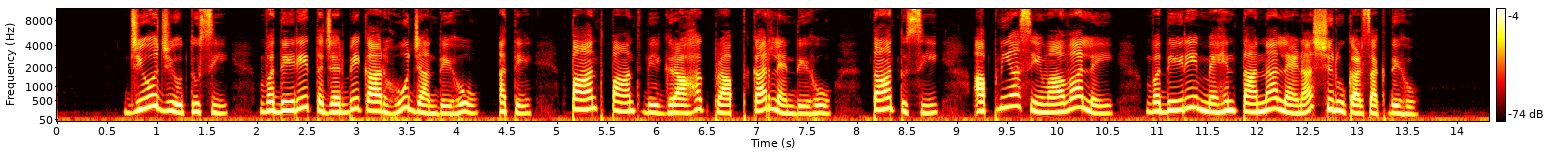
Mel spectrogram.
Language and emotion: Punjabi, neutral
